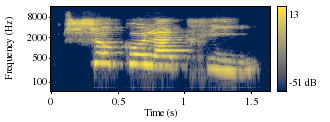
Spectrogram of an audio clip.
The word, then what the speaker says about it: chocolaterie: vous avez beaucoup de chocolateries. Et la personne qui fabrique qui fabrique le chocolat, on appelle ça un chocolatier. OK? Et donc, on a une chocolaterie. De nuevo, no se pronuncia la primera E.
